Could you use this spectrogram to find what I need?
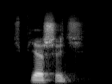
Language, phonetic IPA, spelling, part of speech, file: Polish, [ˈɕpʲjɛʃɨt͡ɕ], śpieszyć, verb, LL-Q809 (pol)-śpieszyć.wav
